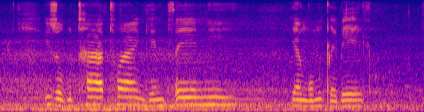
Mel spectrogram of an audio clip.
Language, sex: Xhosa, female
